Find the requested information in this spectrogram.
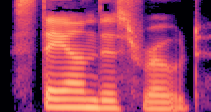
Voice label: Female Stay On This Road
